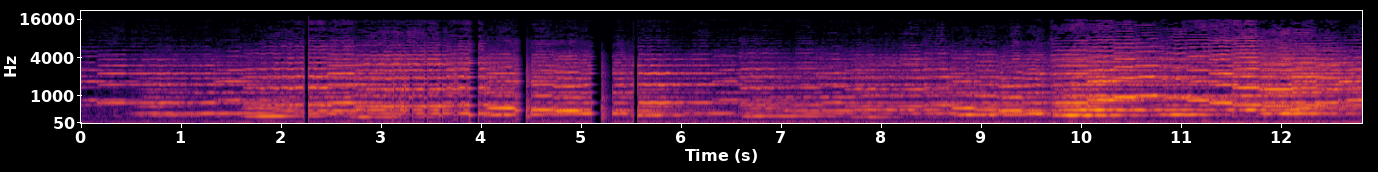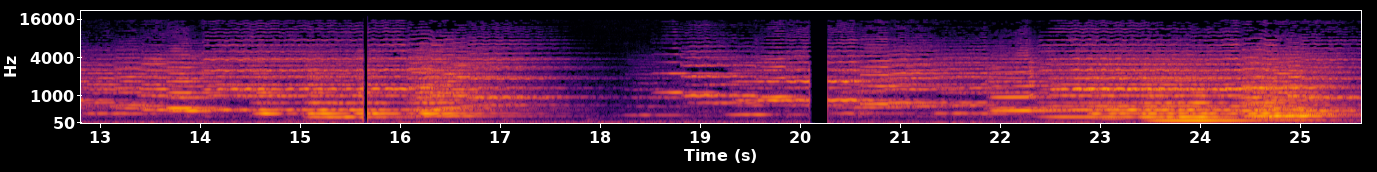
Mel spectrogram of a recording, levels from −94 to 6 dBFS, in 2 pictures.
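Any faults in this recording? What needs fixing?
Block of digital silence at 2.23, 5.52 and 15.63 s (each about 46 ms, which fits a 2048-sample buffer) and 20.09 to 20.28 s (about 186 ms, fitting an 8192-sample buffer). Output blocks likely went unfilled, so the sound drops abruptly to silence and returns. To prevent it, give the audio thread enough priority and headroom that every buffer is filled before its deadline.

Repeated stalls (stutter) from 3.11 to 4.52 s. Nine separate waits, the longest 150 ms, were bridged by extending the last sound, adding about 390 ms in total. Nothing is lost, but the passage drags and halts repeatedly. To prevent it, size the jitter buffer for the network's actual delay variation so it does not keep running dry.

Call audio freeze from 5.10 to 5.33 s. The sound holds as a fading continuation for about 210 ms, ending in roughly 20 ms of silence, then resumes where it stopped. 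The likely cause is packets held up in transit, emptying the jitter buffer. To prevent it, improve network path stability or add buffering margin against delay spikes.

Jitter buffer speed-up from 8.82 to 11.74 s (105%, around 150 ms removed), 18.17 to 18.91 s (105%, around 40 ms), 21.98 to 22.80 s (107%, around 70 ms) and 23.56 to 25.01 s (103%, around 50 ms). Excess buffered audio was trimmed by cutting out small pitch-period slices, so the sound runs faster while keeping its pitch. To prevent it, avoid the bursty packet arrivals that overfill the buffer, or drain the surplus more gently.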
